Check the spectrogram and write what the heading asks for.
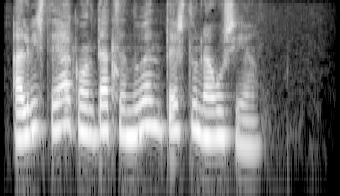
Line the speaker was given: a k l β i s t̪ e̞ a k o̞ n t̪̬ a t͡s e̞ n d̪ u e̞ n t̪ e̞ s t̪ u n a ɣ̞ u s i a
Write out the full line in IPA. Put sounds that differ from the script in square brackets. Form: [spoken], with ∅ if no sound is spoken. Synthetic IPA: a [∅] l β i s t̪ e̞ a k o̞ n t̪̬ a t͡s e̞ n d̪ u e̞ n t̪ e̞ s t̪ u n a ɣ̞ u s i a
